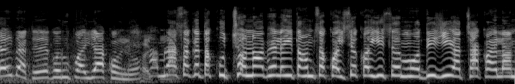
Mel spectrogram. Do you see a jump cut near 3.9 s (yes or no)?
no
